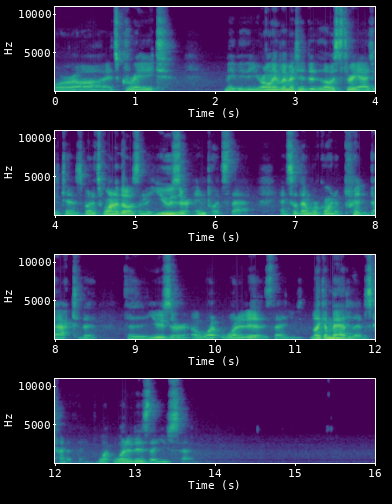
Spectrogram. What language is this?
English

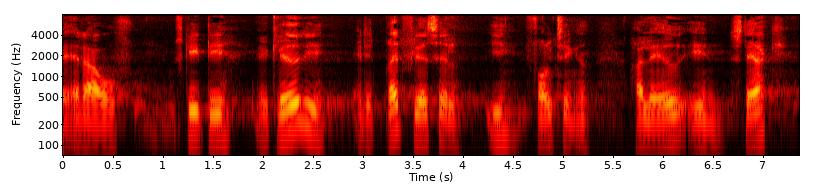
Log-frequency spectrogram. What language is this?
Danish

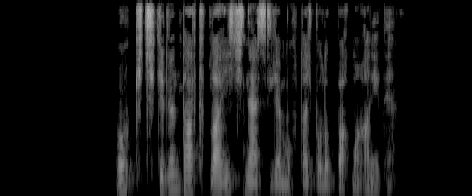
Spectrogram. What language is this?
Uyghur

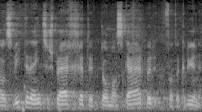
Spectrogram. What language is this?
Swiss German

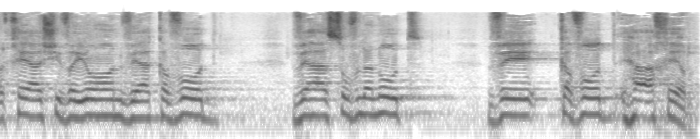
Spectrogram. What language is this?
Hebrew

